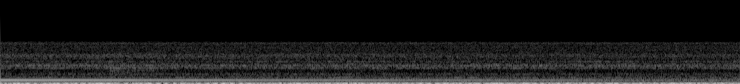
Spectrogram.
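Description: Slowed-down running noise inside an electric regional train: a steady low rumble with a constant deep hum tone over it.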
